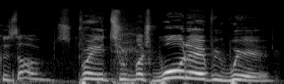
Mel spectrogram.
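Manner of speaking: very high, slow-motion delivery with every word stretched. Doing an impression for the others: Tracy Morgan impression. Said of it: "You didn't know I had a Tracy Morgan in me".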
